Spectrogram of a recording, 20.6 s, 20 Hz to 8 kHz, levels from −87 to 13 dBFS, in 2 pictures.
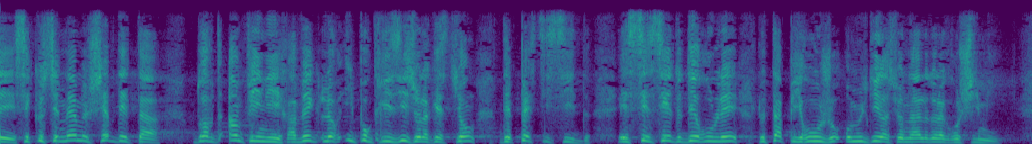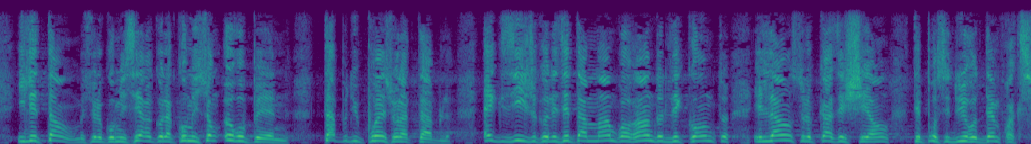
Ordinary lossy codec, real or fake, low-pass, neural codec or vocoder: none; real; 7.2 kHz; none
